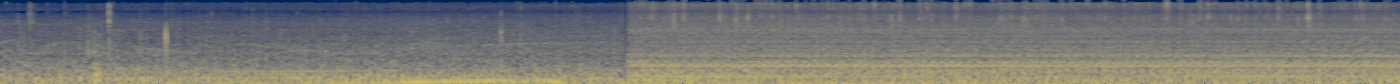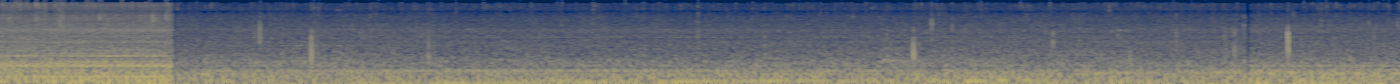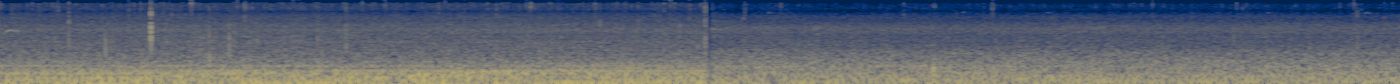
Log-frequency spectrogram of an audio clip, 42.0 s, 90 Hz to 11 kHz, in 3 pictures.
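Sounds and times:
vehicle engine: 0.0s - 15.8s
low rumble: 0.0s - 41.3s
steady rain: 0.0s - 42.0s.

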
